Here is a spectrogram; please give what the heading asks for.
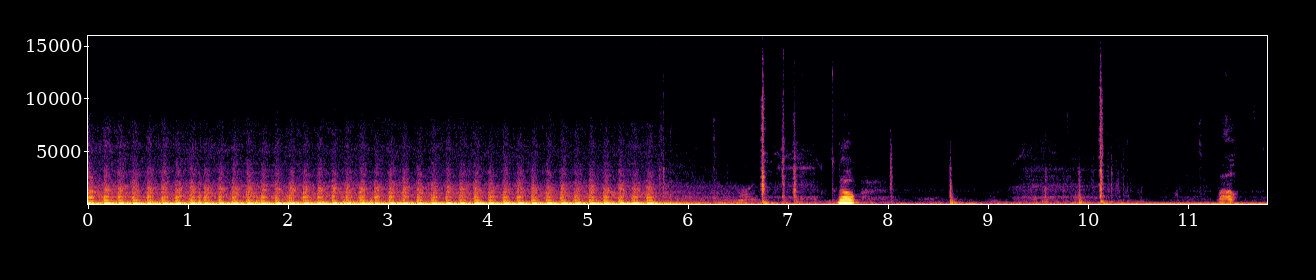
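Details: Ford Sierra RS Cosworth left in a garden for over 17 years, on old low fuel, accelerator pedal sinking to the floor: starter churns at a steady beat for about six seconds without one catch, then quits; cranks but won't fire.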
